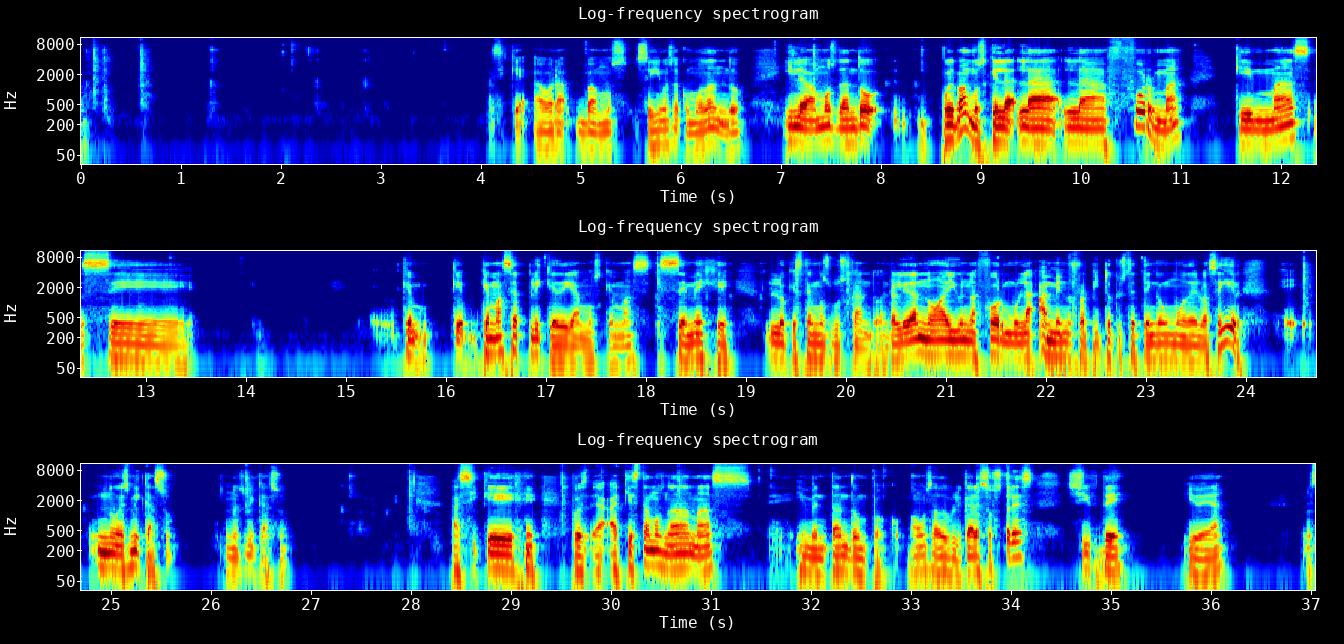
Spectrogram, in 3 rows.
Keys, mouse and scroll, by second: 0.1 shift+click, 0.6 shift+middle click, 0.7 click, 1.1 Tab, 1.6 shift+click, 2.9 click, 3.3 middle click, 4.5-6.1 drag, 6.6-8.1 drag, 8.2 shift+middle click, 11.3 click, 12.1-14.3 drag, 14.9-18.1 drag, 18.6 middle click, 19.3 shift+middle click, 19.9 shift+middle click, 20.4 shift+Tab, 20.7 shift+click, 22.5 click, 23.9 click, 25.2-25.7 scroll down 1, 25.7-28.4 shift+middle drag, 28.4-29.1 shift+scroll up 1, 29.1 shift+middle click, 30.4 Tab, 30.7 click, 32.4 shift+click, 33.5 shift+click, 34.9 shift+d.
